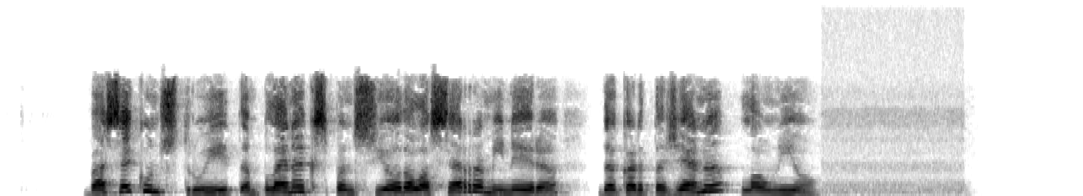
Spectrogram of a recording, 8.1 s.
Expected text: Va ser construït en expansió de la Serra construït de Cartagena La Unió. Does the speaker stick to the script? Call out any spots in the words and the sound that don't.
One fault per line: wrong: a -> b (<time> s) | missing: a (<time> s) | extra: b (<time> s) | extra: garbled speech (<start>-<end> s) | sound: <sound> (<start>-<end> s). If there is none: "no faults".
extra: plena (2.0 s)
wrong: construït -> minera (3.7 s)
